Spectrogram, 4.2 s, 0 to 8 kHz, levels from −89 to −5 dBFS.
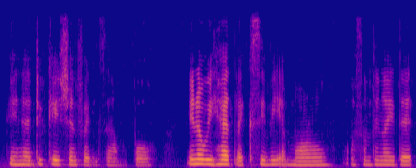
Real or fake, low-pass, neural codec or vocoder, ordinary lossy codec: fake; 7.2 kHz; codec, 16 kHz, 0.4 kbps, LongCat-Audio-Codec; none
